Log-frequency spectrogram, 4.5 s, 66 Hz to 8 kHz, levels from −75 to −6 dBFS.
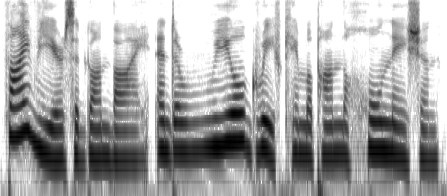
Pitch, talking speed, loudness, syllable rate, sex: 195 Hz, 190 wpm, -17 LUFS, 3.9 syllables/s, female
